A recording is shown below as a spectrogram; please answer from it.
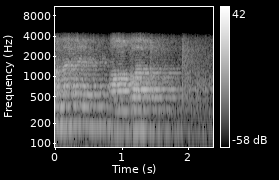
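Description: A voice drawing out its words in long, held, chant-like syllables, which stop just before the end.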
